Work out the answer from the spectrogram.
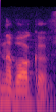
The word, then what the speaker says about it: Nabokov: but I am well how do you pronounce nabaka is that correct or do you say Nabokov um I mean I always said Nabokov that is the correct way I approve is it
